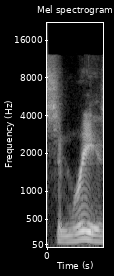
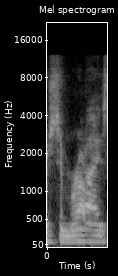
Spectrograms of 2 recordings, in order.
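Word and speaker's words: Symrise: we now known as Sim Ree or Sim Rise depending on how you pronounce it.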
